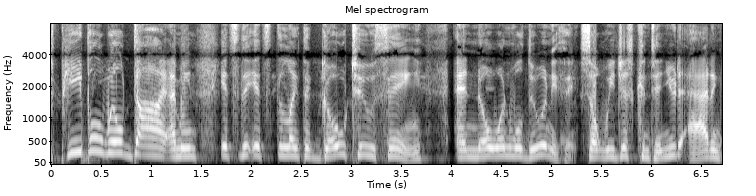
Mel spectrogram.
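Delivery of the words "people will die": mock panic. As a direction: parody the protester once more. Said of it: "somebody screams".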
